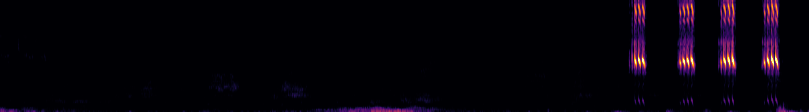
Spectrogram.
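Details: A spring field cricket sings at night, giving four quick, shrill chirps near the end after a mostly quiet stretch; this is a calling song meant to attract females.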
